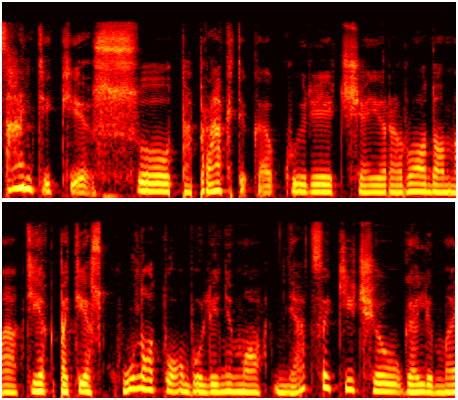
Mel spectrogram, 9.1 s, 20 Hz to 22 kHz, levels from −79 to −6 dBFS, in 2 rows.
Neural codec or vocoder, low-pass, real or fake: vocoder, 44.1 kHz, 128 mel bands every 256 samples, BigVGAN v2; 14.4 kHz; fake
